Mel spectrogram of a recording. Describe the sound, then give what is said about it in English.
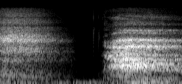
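A deep breath: two long, breathy rushes of air separated by a short pause, fairly loud and steady, with no talking. “Deep breath.”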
